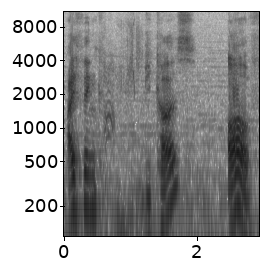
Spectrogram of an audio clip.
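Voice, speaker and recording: A man's voice: sits high, very animated, drawn-out words. A man musing in a rambling, slangy way during a casual stream chat. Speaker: stream guest. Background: game music.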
